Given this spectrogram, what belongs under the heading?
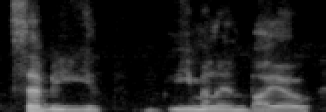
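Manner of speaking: usual speaking voice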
